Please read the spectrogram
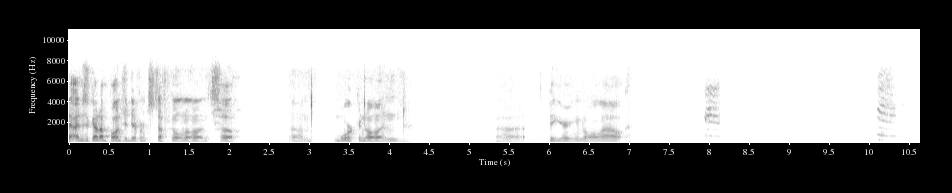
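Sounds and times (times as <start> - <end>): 
speech: 0.0 - 4.3, 5.3 - 7.1
old cat meowing: 7.9 - 8.3, 10.1 - 10.6.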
